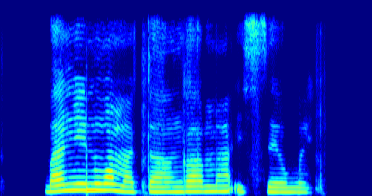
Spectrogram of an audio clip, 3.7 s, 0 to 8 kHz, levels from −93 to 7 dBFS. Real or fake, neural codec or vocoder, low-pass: fake; codec, 16 kHz, 4 kbps, X-Codec, HuBERT features, trained on general audio; 7.2 kHz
